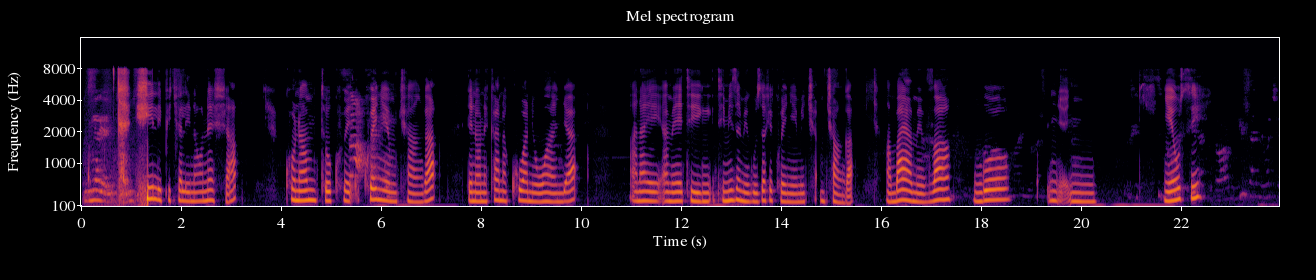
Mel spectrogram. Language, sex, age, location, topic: Swahili, female, 25-35, Wajir, education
